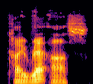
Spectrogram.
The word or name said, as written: Chaireas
